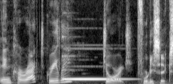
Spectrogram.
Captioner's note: bell dings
